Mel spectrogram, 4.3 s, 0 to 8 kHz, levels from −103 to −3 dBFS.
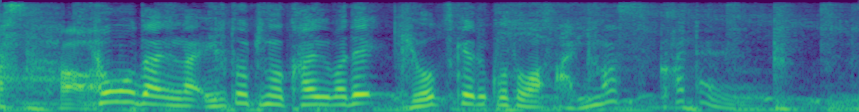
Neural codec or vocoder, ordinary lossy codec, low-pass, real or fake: codec, 16 kHz, 4 kbps, FreqCodec, larger model; none; 7.2 kHz; fake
